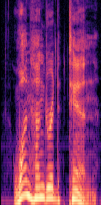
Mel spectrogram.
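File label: "one hundred ten", English, male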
